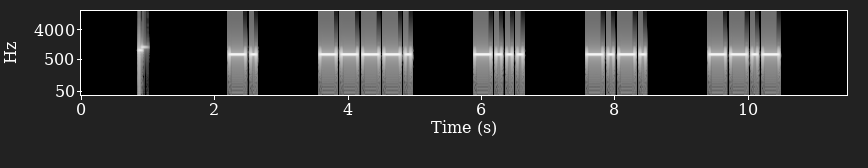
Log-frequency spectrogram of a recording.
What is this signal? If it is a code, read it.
Morse code, heard as a keyed tone, about 15 wpm, spaced as for 7 wpm, 700 Hz. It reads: N9BCQ
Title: USA Call Signs - 5 Characters - 4x Character Spacing - 15wpm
